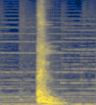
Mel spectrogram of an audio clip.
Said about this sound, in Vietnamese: đánh một chưởng vào hòn đá cứng rắn, làm cho đá bị đánh vỡ tan ra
